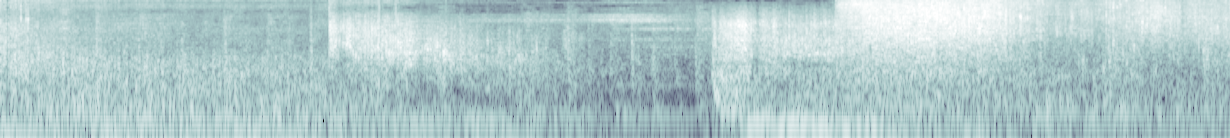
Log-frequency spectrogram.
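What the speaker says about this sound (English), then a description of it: "That's a rocket." A rocket explodes in an animated fight between Venom and Bane, a loud sustained boom with a deep low-end surge about midway, sitting over a dense, continuous rumble of battle noise.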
